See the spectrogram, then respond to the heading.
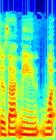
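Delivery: put-on crying voice. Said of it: "crying because she was like".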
